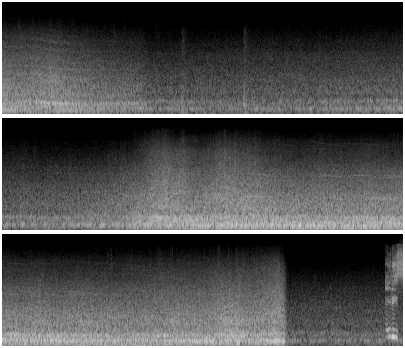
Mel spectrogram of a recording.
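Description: NASCAR race cars from a racing game roar around Darlington as a blended engine drone that swells louder midway and holds, then cuts off abruptly, under a commentator's speech.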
